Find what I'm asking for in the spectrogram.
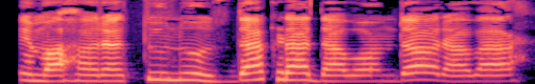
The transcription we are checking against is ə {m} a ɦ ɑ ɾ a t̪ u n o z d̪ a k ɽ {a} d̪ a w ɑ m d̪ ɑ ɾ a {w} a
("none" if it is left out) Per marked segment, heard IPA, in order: m, a, w

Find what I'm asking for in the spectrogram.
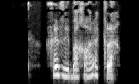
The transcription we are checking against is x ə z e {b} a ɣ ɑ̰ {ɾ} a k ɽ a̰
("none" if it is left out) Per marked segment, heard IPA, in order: b, ɾ

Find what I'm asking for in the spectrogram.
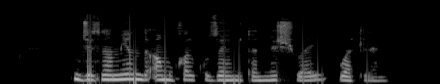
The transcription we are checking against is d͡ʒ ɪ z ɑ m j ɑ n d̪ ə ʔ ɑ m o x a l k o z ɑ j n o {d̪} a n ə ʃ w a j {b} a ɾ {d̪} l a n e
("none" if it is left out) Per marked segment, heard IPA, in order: t̪, w, t̪

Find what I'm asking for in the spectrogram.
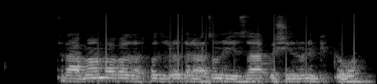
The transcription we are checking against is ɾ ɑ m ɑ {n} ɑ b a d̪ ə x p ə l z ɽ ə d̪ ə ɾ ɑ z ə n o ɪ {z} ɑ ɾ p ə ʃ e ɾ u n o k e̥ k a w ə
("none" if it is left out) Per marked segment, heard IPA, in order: m, z

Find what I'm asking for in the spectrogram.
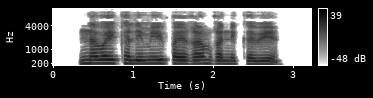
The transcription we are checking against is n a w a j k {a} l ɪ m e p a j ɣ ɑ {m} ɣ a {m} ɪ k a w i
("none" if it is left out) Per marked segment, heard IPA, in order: a, m, n

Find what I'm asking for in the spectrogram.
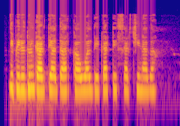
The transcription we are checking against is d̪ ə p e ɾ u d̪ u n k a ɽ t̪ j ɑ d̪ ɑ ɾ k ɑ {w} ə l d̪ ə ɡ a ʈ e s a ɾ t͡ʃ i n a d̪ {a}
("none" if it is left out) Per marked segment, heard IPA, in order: w, a

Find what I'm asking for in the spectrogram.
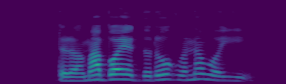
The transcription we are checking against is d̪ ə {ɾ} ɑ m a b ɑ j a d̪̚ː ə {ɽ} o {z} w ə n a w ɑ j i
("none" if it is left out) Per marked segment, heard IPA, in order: ɾ, ɾ, ɣ

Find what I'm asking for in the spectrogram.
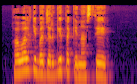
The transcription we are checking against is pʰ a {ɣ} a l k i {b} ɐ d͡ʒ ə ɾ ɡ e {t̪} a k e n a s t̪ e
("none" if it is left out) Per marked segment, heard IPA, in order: w, b, t̪

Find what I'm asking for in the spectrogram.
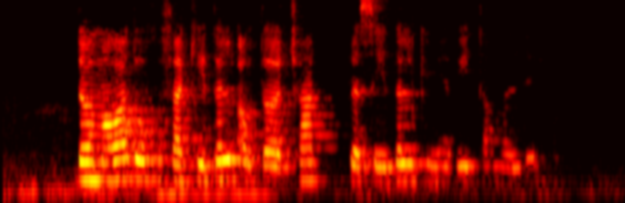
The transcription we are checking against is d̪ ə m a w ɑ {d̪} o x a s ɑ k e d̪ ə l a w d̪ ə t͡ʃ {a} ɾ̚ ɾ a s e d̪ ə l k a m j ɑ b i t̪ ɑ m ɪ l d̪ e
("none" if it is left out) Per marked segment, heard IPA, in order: d̪, ɑ

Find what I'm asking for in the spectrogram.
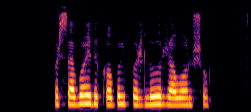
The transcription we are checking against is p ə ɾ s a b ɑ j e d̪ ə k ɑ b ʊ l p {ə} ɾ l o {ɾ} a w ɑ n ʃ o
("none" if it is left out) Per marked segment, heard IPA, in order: ə, ɾː

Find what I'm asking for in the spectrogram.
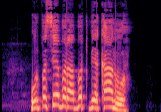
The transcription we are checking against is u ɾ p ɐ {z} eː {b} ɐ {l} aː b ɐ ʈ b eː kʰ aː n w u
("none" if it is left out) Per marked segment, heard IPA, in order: s, b, ɾ

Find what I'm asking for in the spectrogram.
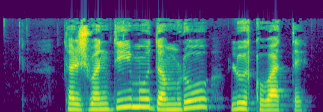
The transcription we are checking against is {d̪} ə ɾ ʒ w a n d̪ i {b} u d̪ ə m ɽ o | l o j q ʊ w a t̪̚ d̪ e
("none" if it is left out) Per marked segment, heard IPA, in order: t̪, m

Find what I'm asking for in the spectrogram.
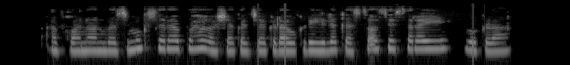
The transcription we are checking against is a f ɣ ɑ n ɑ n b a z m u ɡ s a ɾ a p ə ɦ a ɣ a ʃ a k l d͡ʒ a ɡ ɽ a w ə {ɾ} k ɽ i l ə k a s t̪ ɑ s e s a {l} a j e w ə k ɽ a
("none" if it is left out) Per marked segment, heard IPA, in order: none, ɾ

